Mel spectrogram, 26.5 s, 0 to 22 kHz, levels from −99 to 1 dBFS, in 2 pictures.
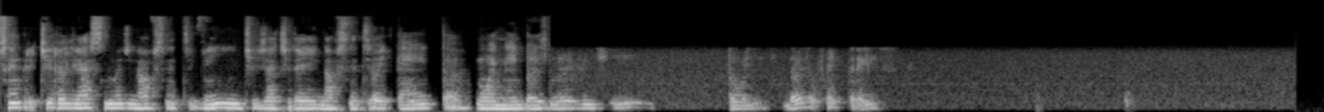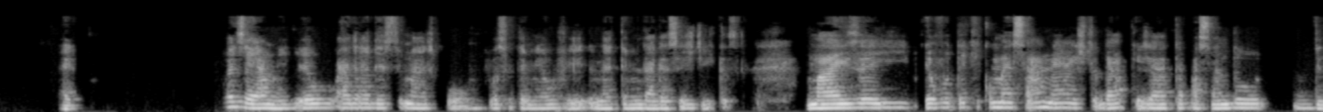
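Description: At 5.49 s the speech abruptly turns dull and boxy, with no gap at the transition, and stays that way until 12.94 s, when the full brightness returns. This is most likely an input switched to a poorer device, one passing nothing above 3.8 kHz and bringing its own faint noise floor, about 35 dB below the speech. On a spectrogram the upper band is empty between those times, while the waveform's loudness barely changes.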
